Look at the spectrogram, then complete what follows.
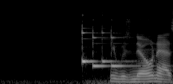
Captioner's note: pinging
